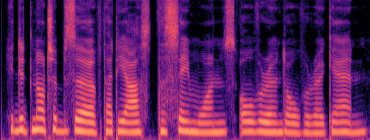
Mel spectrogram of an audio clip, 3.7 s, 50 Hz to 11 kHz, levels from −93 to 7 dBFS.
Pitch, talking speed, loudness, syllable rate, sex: 190 Hz, 225 wpm, -18 LUFS, 5.7 syllables/s, female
